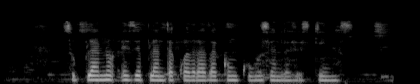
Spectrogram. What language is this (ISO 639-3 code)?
spa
